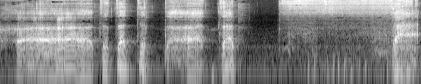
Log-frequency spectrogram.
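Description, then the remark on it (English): A person imitates a snake, giving a sibilant sound: a long, steady hiss that runs for about two seconds, after a few short throaty bursts and breathy sounds at the start. “All right, well, sibilant is making a hissing sound. Sibilant. Like a snake.”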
